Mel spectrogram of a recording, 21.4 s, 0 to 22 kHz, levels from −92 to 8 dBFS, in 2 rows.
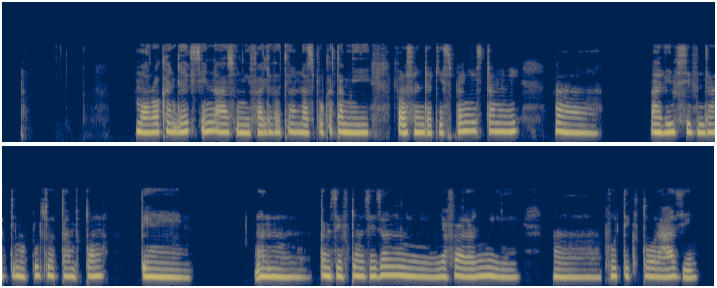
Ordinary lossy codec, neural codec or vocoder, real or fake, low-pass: none; codec, 16 kHz, 16 kbps, FreqCodec, smaller model; fake; 7.2 kHz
